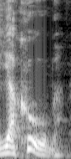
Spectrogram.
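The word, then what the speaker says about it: יעקב: Right here it says the name Jacob in Hebrew is Yakub. Now remember, let me tell you something. In Hebrew, the letter J is pronounced like a Y.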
